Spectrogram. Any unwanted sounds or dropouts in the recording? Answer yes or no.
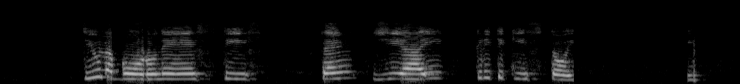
no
